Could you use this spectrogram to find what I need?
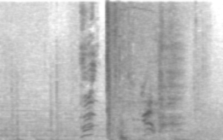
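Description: A heavy thud of a landing on metal.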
